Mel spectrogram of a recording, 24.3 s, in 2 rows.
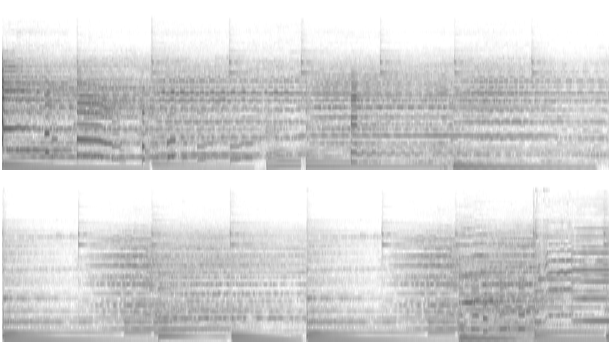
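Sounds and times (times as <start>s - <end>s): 
sad guitar and strings: 0.0s - 24.2s.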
